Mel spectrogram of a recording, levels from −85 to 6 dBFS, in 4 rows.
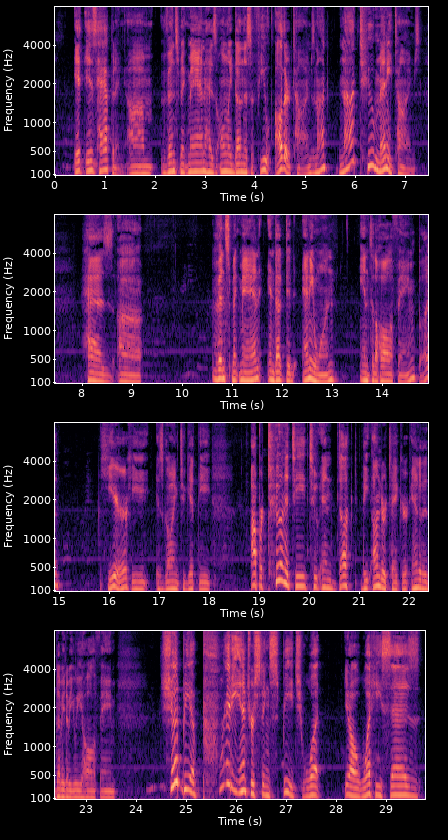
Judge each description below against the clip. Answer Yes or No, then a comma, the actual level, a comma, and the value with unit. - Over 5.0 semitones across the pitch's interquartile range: Yes, wide, 5.5 semitones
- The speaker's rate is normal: No, slow, 125 wpm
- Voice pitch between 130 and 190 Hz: Yes, medium, 140 Hz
